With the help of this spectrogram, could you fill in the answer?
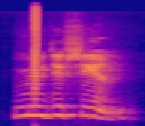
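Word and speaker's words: musician: किसी किसी वर्ड में सी के बाद आई ए ई ए होने पर सी का प्रोनाउंसिएशन श हो जाता है, जैसे सोशल। अब यहां पर क्या है, आई ए है ओशन, ये है म्यूजिशियन, देखिए यहां पर आई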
